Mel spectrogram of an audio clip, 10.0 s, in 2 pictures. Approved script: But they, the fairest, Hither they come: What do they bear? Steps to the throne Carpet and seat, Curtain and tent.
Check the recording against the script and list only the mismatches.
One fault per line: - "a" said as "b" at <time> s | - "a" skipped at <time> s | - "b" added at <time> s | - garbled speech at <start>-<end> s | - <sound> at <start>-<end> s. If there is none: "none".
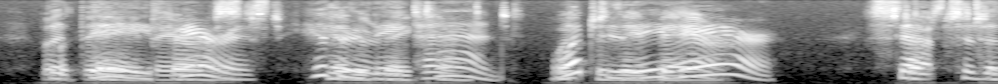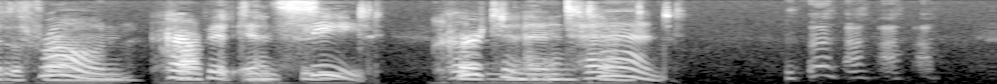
- "the" skipped at 0.8 s
- "come" said as "tent" at 2.1 s
- laugh at 8.9-9.7 s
